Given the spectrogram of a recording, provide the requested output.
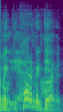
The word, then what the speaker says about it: McDavid: These kids are walking around with PSA, like Justin Herbert, PSA 10s, and McDavid, right? Am I saying it right? Connor McDavid.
